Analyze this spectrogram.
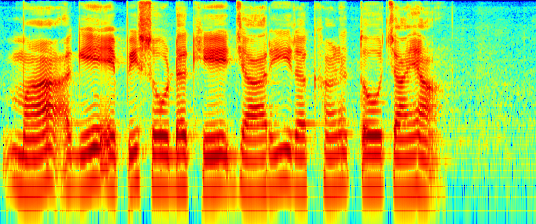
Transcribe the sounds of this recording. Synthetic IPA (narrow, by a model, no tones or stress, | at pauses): mãɐ̰ɠeeːpɪsoːɖkʰeːd͡ʑaːɾiɾɐkʰəɽ̃ʊt̪ot͡ɕaːɦjã̰ː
